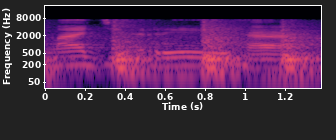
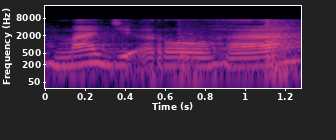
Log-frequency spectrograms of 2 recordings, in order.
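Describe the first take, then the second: First: The second syllable's vowel is tilted toward 'e'. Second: The second syllable has a plain open 'ro' vowel. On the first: The speaker calls it right. "pada pelafalannya kita baca majreha" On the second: The speaker calls it wrong. "Tulisan yang sebenarnya adalah majroha"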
